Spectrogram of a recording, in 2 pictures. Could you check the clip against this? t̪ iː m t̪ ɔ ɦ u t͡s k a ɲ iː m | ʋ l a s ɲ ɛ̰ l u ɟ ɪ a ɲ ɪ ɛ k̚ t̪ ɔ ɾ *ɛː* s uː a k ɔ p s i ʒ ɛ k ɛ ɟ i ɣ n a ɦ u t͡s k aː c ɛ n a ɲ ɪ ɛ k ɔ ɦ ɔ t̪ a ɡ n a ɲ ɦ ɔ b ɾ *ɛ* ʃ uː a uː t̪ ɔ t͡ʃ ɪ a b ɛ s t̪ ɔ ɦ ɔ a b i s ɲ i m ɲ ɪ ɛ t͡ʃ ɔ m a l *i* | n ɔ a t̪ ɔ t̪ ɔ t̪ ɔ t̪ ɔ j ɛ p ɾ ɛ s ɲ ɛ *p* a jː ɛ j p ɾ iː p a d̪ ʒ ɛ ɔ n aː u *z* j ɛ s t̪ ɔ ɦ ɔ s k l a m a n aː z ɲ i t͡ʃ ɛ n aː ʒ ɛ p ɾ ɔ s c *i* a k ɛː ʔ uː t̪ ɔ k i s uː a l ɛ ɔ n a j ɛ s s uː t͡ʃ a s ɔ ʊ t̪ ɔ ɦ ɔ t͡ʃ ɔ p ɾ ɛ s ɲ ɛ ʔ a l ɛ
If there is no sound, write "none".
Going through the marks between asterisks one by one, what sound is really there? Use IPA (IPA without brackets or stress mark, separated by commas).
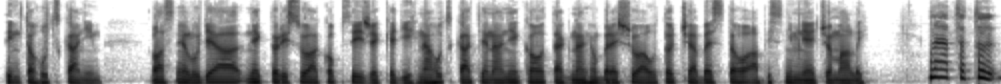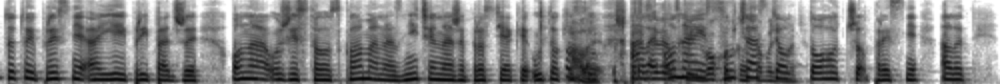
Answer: iː, ɛ, i, ʔ, ʒ, ɛ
